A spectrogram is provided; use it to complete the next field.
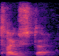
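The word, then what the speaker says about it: Towcester: that town up the road for me it's pronounced toaster oh toaster toer but it's pronounced toaster nobody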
